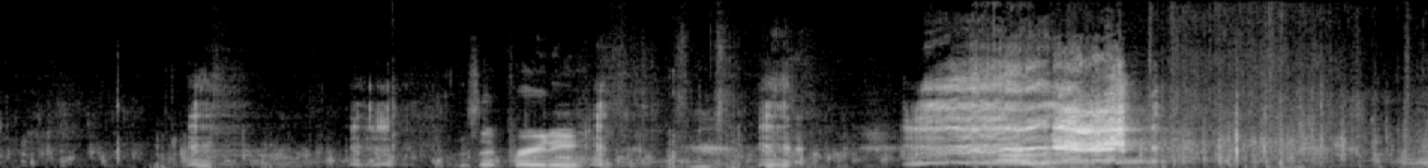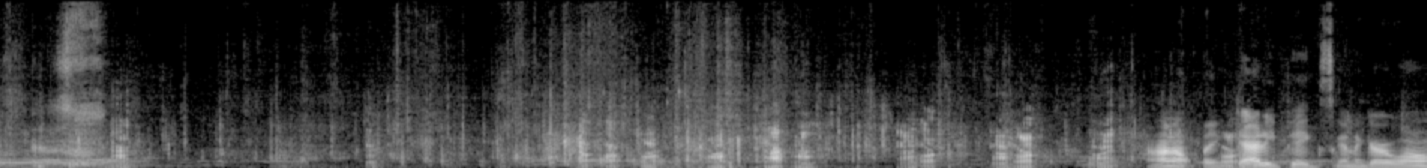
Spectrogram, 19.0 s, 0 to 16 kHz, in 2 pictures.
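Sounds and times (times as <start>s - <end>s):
piglet squealing: 6.0s - 7.7s.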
